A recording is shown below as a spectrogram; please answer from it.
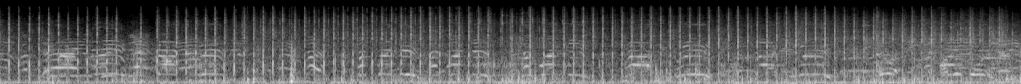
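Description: Paintball markers firing in rapid, continuous streams of shots, many per second, with voices calling out over them.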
